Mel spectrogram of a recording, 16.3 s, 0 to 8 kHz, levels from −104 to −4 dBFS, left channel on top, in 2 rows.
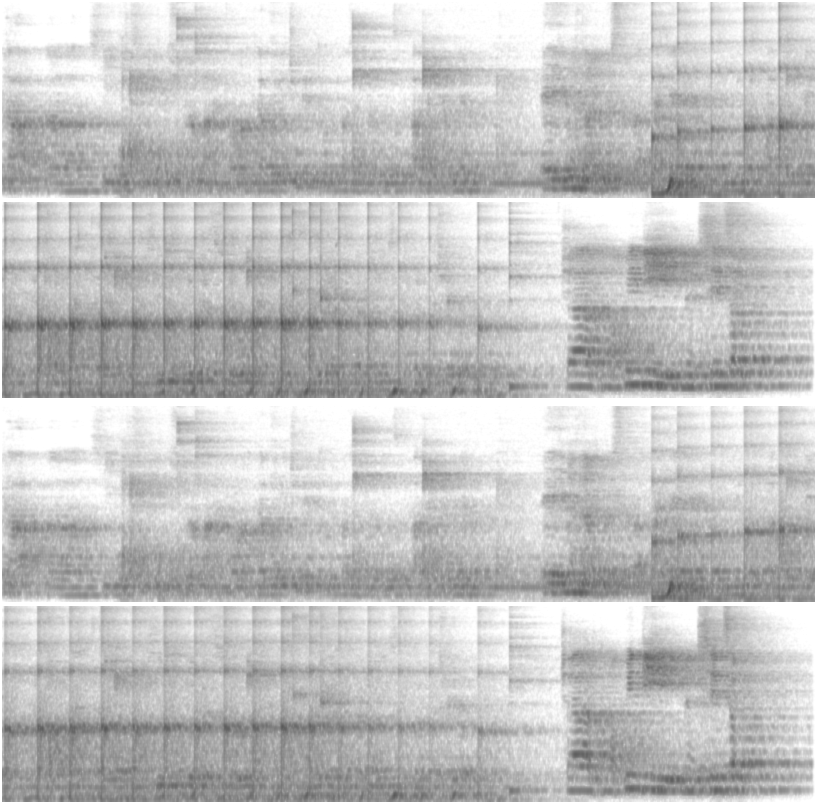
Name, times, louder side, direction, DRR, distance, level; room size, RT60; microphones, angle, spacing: voice 1, 0.0-4.8 5.4-12.9, equal, 80° left, -5 dB, 2.1 m, -53 dB
sound 1, 1.1-12.8, equal, 10° left, 1.5 m, -58 dB
Gurgling / Liquid, 6.5-13.3, left 2 dB, 30° left, 0.5 m, -45 dB
voice 2, 13.7-15.5, right 1 dB, 85° right, -7 dB, 2.0 m, -45 dB
12.0 x 5.8 x 3.3 m, 2.3 s
head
